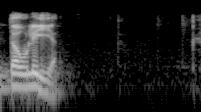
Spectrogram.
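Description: Speech stops about a quarter of the way in, then near silence, broken near the end by a single sharp computer-mouse click advancing the slide.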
